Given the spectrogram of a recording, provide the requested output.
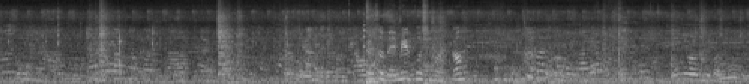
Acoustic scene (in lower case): crowded indoor space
